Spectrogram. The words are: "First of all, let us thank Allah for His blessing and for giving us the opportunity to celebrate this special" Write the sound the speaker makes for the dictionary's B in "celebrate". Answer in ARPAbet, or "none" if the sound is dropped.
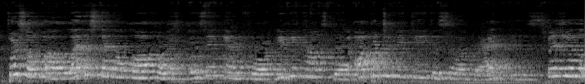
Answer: B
